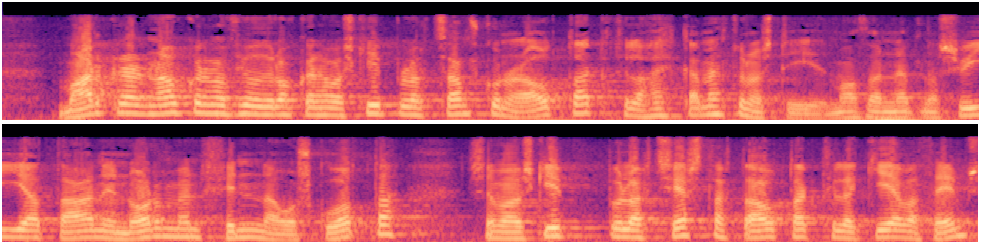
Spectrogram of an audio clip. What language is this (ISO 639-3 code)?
isl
